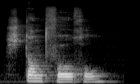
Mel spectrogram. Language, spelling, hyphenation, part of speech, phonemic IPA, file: Dutch, standvogel, stand‧vo‧gel, noun, /ˈstɑntˌfoː.ɣəl/, Nl-standvogel.ogg
- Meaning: sedentary bird (bird of a non-migratory population)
